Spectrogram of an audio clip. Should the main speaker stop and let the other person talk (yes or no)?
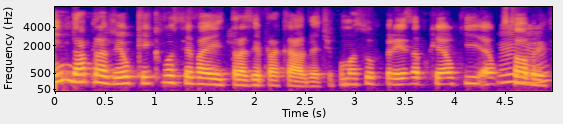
yes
